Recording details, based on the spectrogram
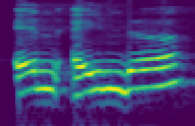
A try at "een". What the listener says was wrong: Nah, di sini en, bukan ein. En. Di sini sebagai partikel.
